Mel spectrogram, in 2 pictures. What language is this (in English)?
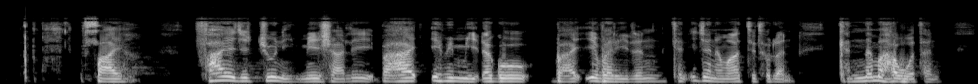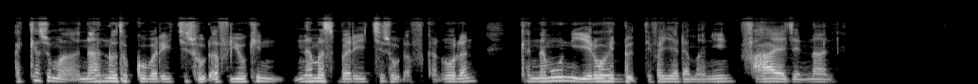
Oromo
